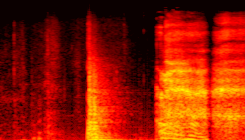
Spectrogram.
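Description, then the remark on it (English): Hands thump against a door: one heavy hit, then a louder, resonant bang and a final knock, each dull and booming, with no talking. “Both of you, hands against the fucking door.”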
